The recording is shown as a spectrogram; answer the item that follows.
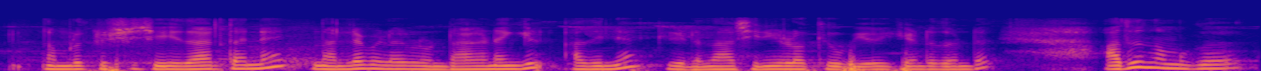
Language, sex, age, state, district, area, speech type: Malayalam, female, 60+, Kerala, Idukki, rural, spontaneous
